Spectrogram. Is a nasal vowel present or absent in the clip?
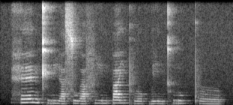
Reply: absent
